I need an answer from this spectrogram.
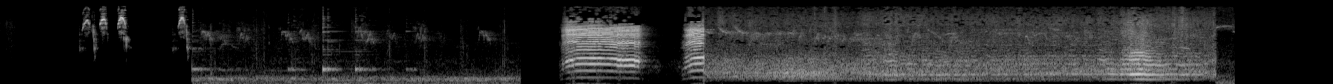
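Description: A sheep bleats once, loudly, about six seconds in. Then honeybees buzz steadily at a hive entrance for about five seconds, the buzz swelling briefly near the end.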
